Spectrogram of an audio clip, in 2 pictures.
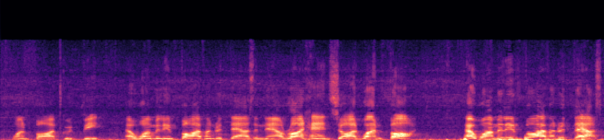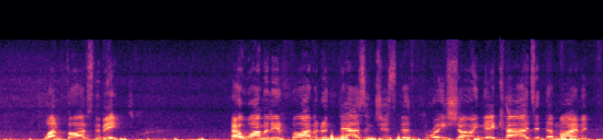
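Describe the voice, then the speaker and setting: An energetic voice with very wide pitch swings over noticeable background noise. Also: man, high pitch for a man. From Australia. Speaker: auctioneer. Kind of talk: live auction bidding call. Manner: fast, energetic. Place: garden. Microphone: camera far.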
